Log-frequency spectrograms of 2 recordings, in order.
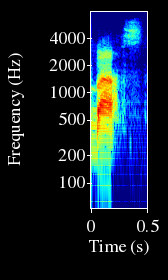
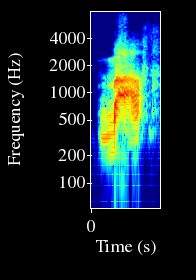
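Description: First: The word ends with an added s sound. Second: The word ends without an s sound. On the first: This is the usual British form. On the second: This is the usual American form.

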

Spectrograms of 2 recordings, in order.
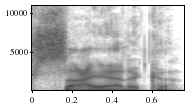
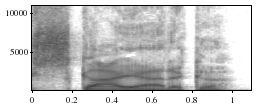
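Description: First: The C in the word is silent. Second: The C in the word is sounded. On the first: The speaker calls it right. "It is your sciatica. Though it's a silent C" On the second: The speaker calls it wrong. "It is not your sciatica"

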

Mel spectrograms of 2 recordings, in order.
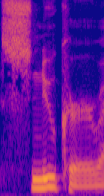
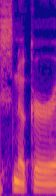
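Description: First: The word has a British pronunciation. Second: The word has an American pronunciation. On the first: "I think that's the British, the common British pronunciation" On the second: "But we're U.S., so we're going to say Snooker"

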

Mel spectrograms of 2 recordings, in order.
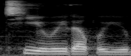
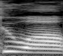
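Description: First: It is spoken as four separate letters. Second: It is pronounced as one short word. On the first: "I would usually just call it T-U-E-W" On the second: "it's Tua"

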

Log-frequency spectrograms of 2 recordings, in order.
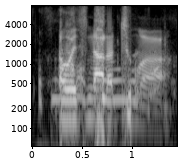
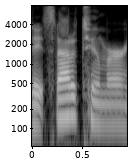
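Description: First: It is said in a put-on impression voice. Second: It is said in the speaker's normal voice. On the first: The speaker calls it right. "With Arnold Schwarzenegger voice" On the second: The speaker calls it wrong. "you didn't say it the way it's supposed to be said"

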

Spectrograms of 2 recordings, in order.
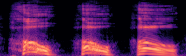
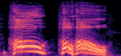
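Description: First: Each ho is said slowly and distinctly. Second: The last two hos are jammed together.

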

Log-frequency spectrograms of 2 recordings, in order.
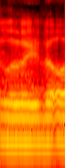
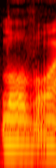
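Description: First: The name is said the outsider way. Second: The name is said the local way. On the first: This is how others usually say the name. "but I'll say Louisville" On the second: This is how the name really is said. "Louisville actually"

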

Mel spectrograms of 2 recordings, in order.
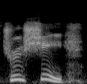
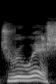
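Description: First: The name ends with a 'shee' sound. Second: The name ends with an 'ish' sound. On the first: The speaker calls it right. "It's Drewshi" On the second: The speaker calls it wrong. "they pronounce it Drewish"

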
